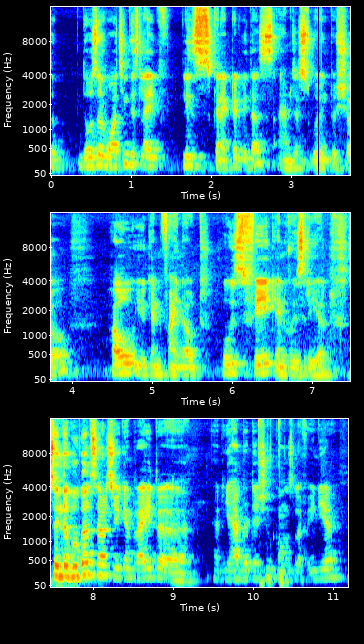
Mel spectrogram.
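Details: Adult male speaker; normal speech.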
